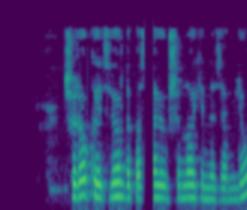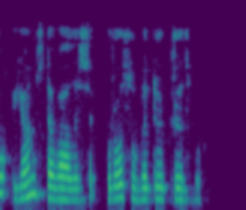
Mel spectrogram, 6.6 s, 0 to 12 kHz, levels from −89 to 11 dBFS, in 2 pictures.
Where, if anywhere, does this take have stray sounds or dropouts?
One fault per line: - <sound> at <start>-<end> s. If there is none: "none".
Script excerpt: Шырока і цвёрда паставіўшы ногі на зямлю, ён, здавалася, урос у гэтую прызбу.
- dropout at 1.9-2.0 s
